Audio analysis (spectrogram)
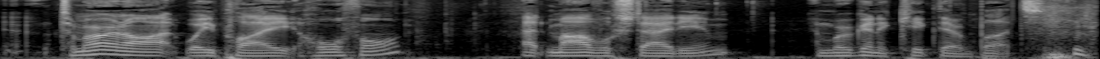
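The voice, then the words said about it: Canadian accent. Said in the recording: “put on the Canadian accent ... I'll say it in my accent”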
